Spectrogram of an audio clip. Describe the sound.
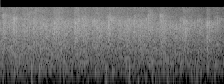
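An audience applauds in a French-speaking church service after a scripture reading, a continuous, even patter of many hands clapping without a break.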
